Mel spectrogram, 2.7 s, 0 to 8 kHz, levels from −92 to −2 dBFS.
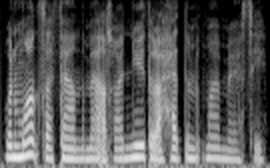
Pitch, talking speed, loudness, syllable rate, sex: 185 Hz, 335 wpm, -19 LUFS, 6.1 syllables/s, female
